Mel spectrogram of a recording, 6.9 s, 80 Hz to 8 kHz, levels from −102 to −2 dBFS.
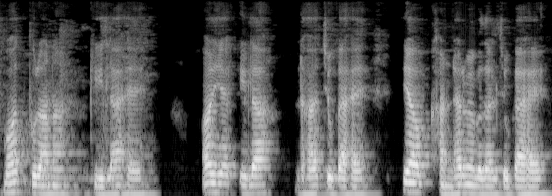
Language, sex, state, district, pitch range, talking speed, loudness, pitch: Hindi, male, Bihar, Saran, 115-130 Hz, 145 wpm, -17 LUFS, 120 Hz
